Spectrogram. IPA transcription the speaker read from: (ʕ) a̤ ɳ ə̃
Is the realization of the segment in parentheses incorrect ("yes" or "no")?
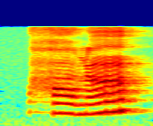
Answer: yes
